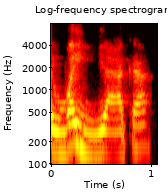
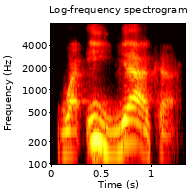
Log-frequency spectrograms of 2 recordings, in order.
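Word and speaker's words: وإياك: We don't say wayyaka. We don't drop it. We pronounce it because that's what it's there for. It's hamzatul qata. Wa iyyaka nasta'in.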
